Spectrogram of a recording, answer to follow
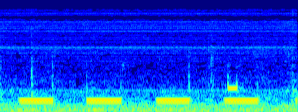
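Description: Desk telephone's speaker sounding a busy tone after the other party has hung up: a steady two-tone beep repeating about twice a second. A short higher beep comes near the end.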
